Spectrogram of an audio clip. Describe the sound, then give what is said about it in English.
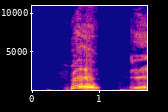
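A voice imitates throat clearing: two rough, gravelly bursts, the first around half a second long, then a short pause and a second rasping burst. “He kept clearing his throat every 3 seconds.”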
